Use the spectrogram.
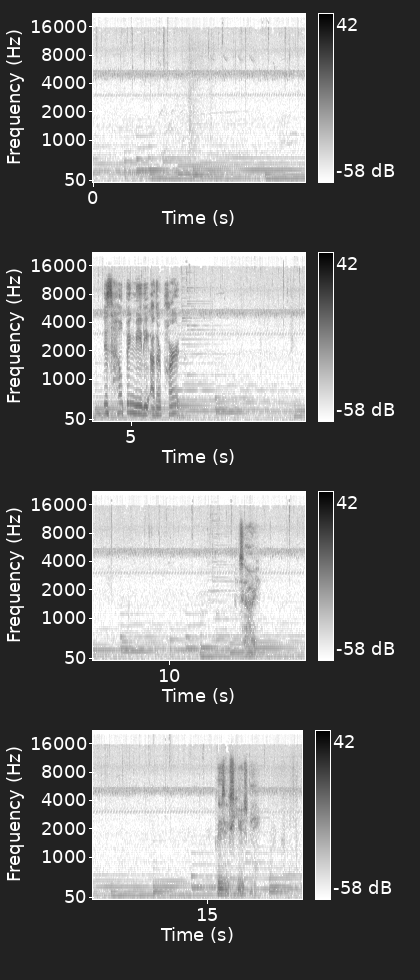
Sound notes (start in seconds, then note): none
